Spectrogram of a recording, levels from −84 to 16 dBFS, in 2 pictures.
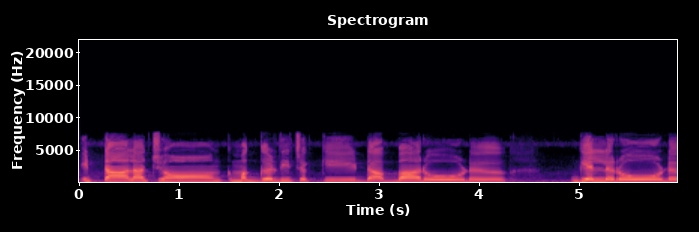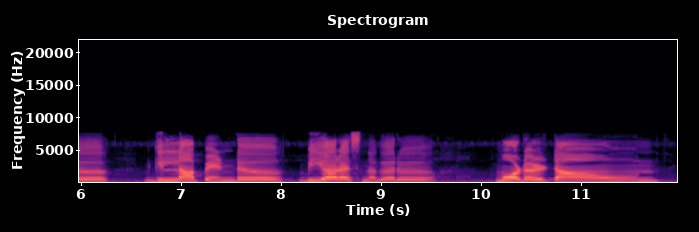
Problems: constant background noise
